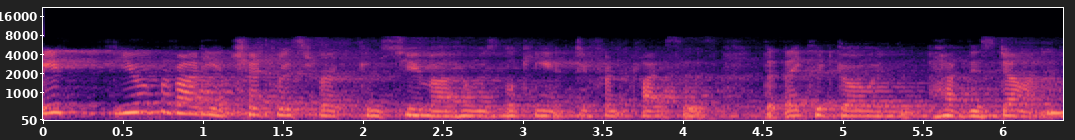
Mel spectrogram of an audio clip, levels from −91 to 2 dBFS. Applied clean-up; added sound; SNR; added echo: none; none; none; reverberation time 2.8 s.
